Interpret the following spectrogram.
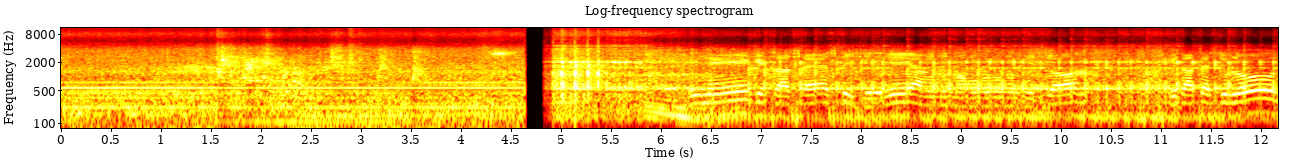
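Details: RX-series two-stroke motorcycle engine, ignition (spool/pulser) set up for daily touring, all stock, tested for sound and power before a ride; crisp crackle rising and falling cleanly with each throttle blip, no misfire, healthy running.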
